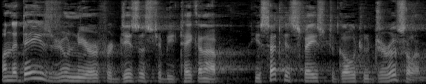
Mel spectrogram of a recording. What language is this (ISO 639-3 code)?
eng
